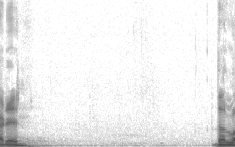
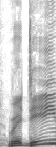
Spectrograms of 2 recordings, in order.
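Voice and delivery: REDEEM with a high rising second syllable; raised, drawn-up REDEEM, inviting repetition; call-and-response; 5 semitones higher than usual. Real, not acted. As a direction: call out "Redeem" for the crowd to echo, lifting high on "deem". Leading congregation to repeat words.

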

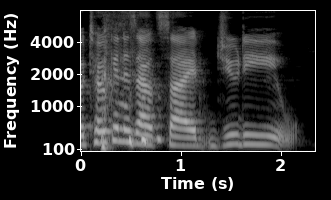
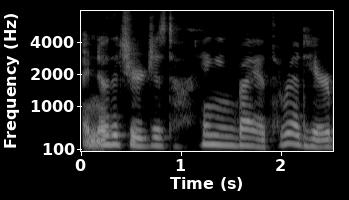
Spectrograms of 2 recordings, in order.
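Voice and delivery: whisper; 9 dB quieter than usual. Pretend. Coaxing the dangling character.

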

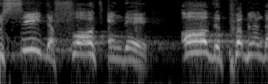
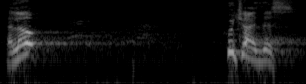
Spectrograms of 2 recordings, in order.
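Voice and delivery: disgusted sarcasm; 8 dB quieter than usual. Retold or imitated. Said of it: "said in disgust".

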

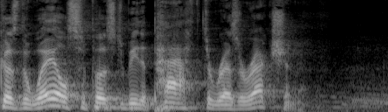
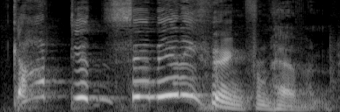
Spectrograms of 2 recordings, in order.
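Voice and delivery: much higher pitch, at normal volume; incredulous rebuttal. Real, not acted. Preacher correcting the servants' claim, high-pitched and incredulous. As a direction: pitch it way up in disbelief.

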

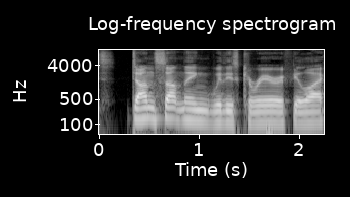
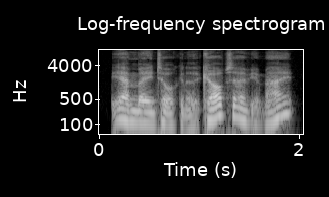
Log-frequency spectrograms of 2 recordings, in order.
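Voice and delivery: quick, soft Aussie menace; fast, soft Australian threat; Australian tough guy; 6 dB quieter, faster than usual. Retold or imitated. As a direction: lean on them like an Aussie crook. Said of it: "Ben Mendelsohn doing his proper".

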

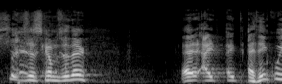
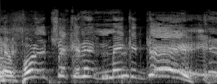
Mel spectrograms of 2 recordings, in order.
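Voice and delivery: much higher put-on cartoon executive; mock executive voice. Co-host parodying the Disney executive's order, hammed-up high voice. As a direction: chirp it out as a clueless studio boss. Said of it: "But the".

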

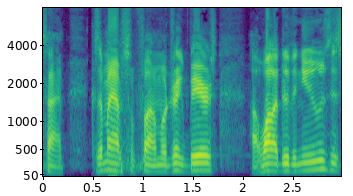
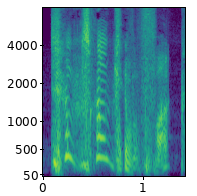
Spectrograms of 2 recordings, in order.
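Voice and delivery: laughing; 6 dB quieter, slower than usual. Real, not acted. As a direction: laugh through the line, high and slow. Laughing off criticism.

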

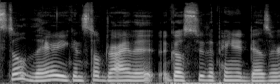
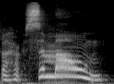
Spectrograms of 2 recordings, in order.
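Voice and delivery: slow, drawn-out Pee-wee impression of the name; Pee-wee saying Simone; slower than usual. Fan imitating Pee-wee calling his friend, slow. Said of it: "I can hear him saying Simone".

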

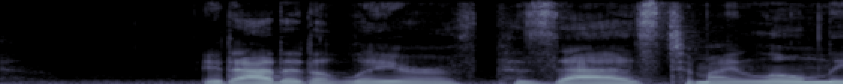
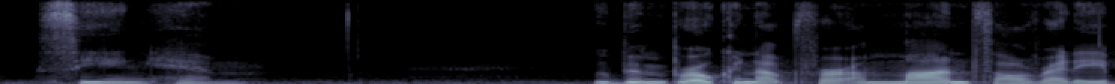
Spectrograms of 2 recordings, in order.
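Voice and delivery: usual speaking voice

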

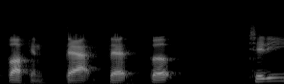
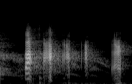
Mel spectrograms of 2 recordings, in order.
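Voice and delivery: breathy laugh; 6 dB louder than usual. Real, not acted. Laughing at Pooh photo.

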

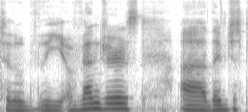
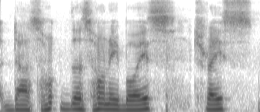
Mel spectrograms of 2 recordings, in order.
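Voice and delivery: usual speaking voice

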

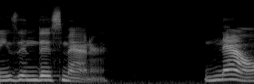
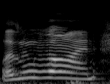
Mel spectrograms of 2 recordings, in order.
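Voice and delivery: louder, pushy, laughing impatience; loud laughing impatience, higher; impatient; 6 semitones higher, 7 dB louder than usual. Retold or imitated. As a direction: hurry her along with a laughing push. Impatient trainee voice retold.

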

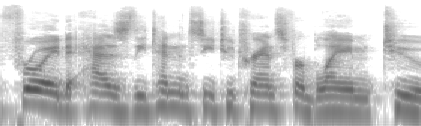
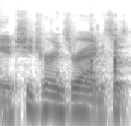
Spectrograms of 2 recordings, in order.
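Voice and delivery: ordinary talk, nothing marked

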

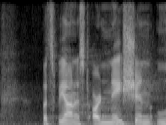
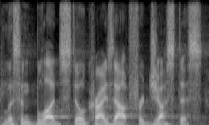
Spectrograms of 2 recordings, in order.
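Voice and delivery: ordinary delivery

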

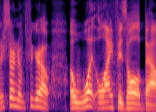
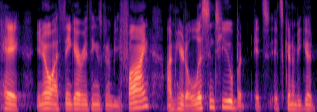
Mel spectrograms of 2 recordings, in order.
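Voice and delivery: soft, lower-pitched comforting voice; low-key, soothing talk, trailing softer; gentle reassurance; 5 semitones lower, 7 dB quieter, faster than usual. Acted. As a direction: reassure an upset kid quietly. Models reassuring a troubled kid.

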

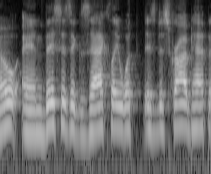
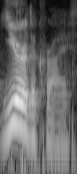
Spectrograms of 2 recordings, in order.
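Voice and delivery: bold blurted confession; 9 dB louder, slower than usual. Retold or imitated.

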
